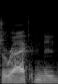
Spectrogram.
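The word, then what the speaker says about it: Airachnid: is air acne but it's pronounced arachnid just like the normal word but it's weird to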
